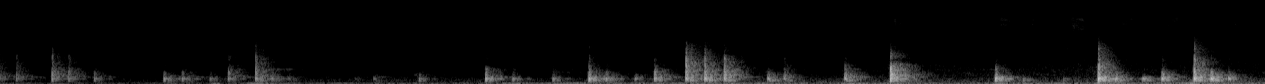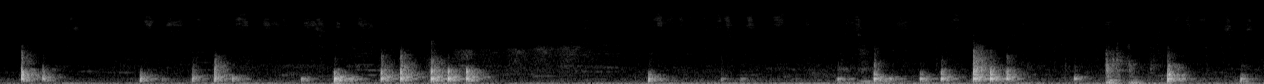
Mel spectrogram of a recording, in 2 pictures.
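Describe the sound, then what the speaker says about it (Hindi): Pen or marker writing a trigonometry formula by hand, a steady run of close scratchy strokes and taps for the whole stretch, with no talking. "तो एक बार देखो सारा फॉर्मूला यहाँ फिर से लिख देते हैं।"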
